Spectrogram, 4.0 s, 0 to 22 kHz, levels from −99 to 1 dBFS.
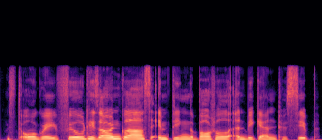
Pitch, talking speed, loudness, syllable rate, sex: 210 Hz, 195 wpm, -17 LUFS, 5.1 syllables/s, female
